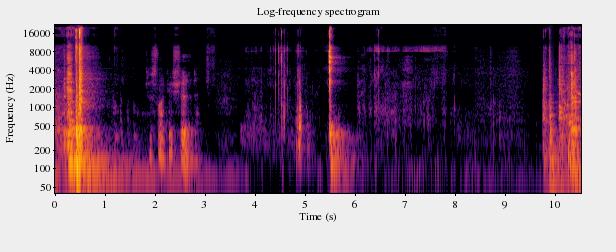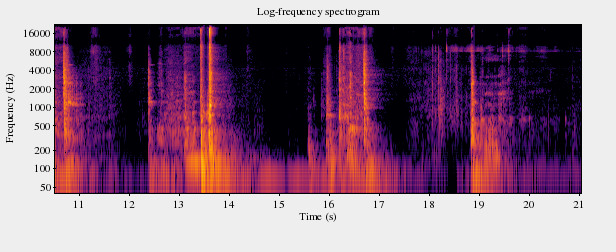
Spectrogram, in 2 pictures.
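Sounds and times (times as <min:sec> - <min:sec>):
glovebox door clattering: 0:00.0 - 0:01.4.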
